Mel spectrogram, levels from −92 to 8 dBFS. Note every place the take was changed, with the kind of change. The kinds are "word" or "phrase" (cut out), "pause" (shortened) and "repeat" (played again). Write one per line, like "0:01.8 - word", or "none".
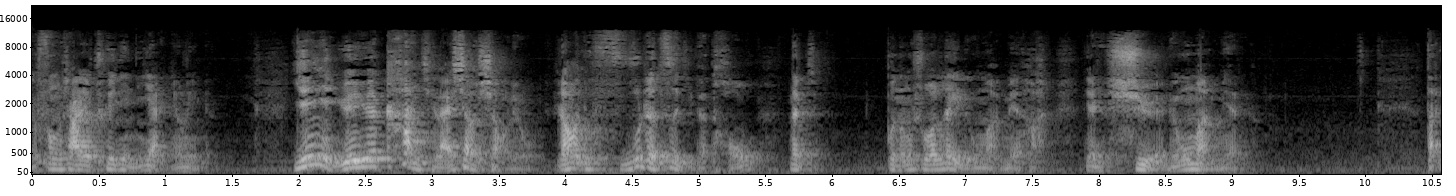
0:03.8 - pause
